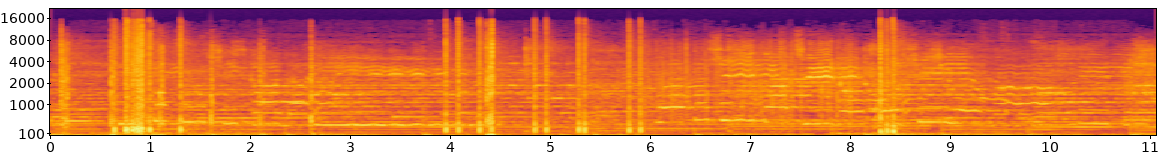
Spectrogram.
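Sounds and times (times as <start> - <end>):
music: 0.0 - 11.0
firework shells bursting: 0.6 - 1.7, 4.0 - 7.4, 8.2 - 8.7.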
